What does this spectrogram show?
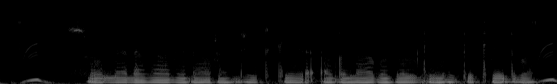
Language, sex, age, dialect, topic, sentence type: Bhojpuri, male, 18-24, Southern / Standard, agriculture, question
